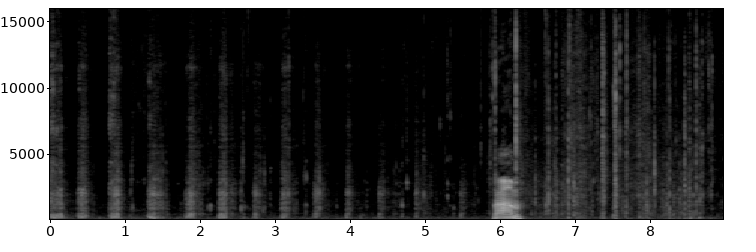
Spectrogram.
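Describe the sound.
Crunching of thick-cut cheese and onion potato chips: crinkly, crackling bites and chewing run throughout, with one loud, sharp crunch standing out near the end.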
